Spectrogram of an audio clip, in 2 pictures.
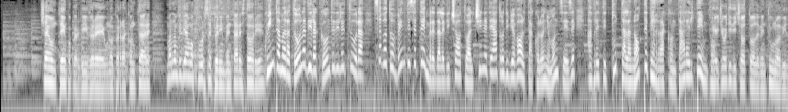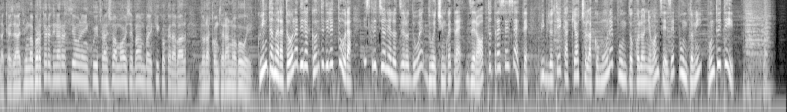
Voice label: spot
